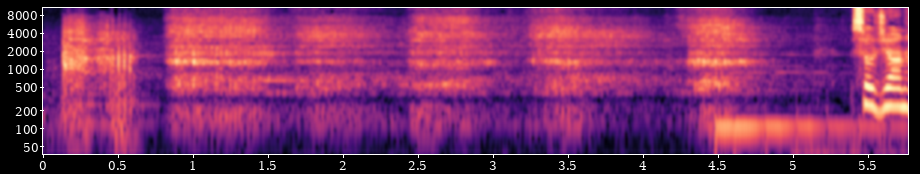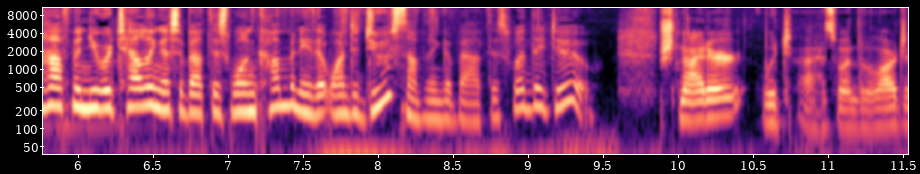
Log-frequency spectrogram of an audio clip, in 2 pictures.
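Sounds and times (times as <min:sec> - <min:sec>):
sleep apnea snoring and choking: 0:00.2 - 0:04.8
speech: 0:05.4 - 0:11.5.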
